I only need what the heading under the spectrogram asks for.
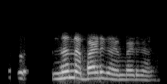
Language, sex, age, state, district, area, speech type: Kashmiri, female, 18-30, Jammu and Kashmir, Budgam, rural, conversation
